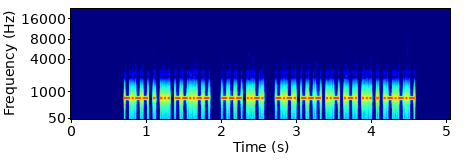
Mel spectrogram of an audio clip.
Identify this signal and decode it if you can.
Morse code, heard as a keyed tone, about 50 wpm, 700 Hz. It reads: YES, OF COURSE.
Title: Sentences from Top 500 Words 50wpm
